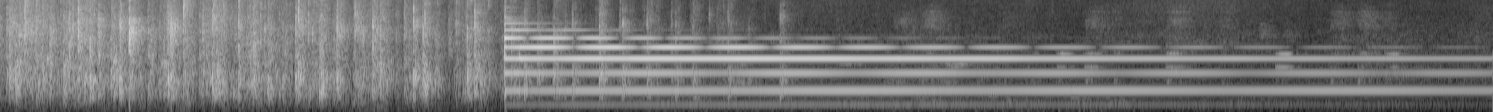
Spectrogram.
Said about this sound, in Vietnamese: Nếu quý vị hoan hỷ với đề nghị này đó thì cho một tràng vỗ tay thật lớn nào.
